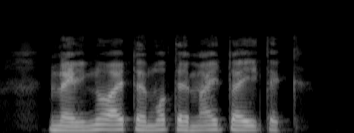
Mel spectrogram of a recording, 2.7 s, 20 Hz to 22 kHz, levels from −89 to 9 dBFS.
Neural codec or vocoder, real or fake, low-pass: codec, 16 kHz, 2 kbps, FreqCodec, larger model; fake; 7.2 kHz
